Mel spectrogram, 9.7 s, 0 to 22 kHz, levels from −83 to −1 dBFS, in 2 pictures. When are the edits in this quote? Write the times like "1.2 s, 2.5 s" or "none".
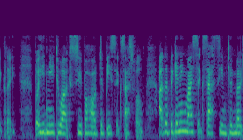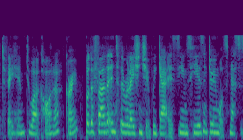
6.5 s

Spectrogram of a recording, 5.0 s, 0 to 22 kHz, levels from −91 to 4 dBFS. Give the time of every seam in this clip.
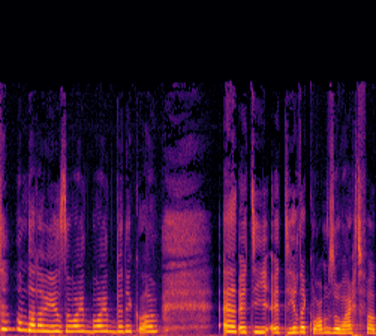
1.2 s, 3.2 s, 3.8 s, 4.1 s

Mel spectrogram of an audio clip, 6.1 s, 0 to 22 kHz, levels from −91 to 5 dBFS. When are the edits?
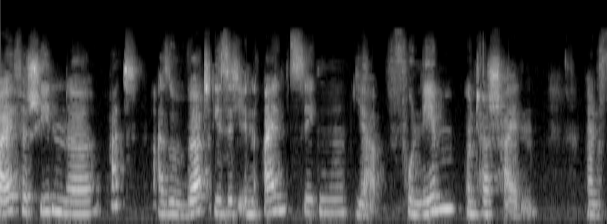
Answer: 1.1 s, 1.5 s, 2.1 s, 2.6 s

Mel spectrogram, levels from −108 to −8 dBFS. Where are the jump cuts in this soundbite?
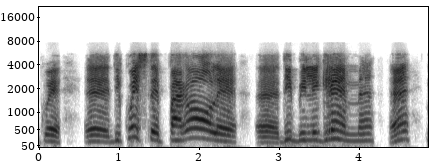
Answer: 3.0 s

